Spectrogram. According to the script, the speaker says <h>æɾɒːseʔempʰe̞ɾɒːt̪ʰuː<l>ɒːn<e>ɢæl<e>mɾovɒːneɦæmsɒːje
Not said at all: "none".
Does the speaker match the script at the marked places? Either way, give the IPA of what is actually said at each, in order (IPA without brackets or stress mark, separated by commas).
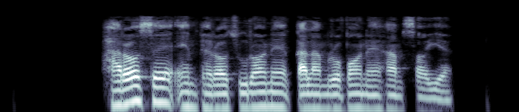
h, ɾ, e, æ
